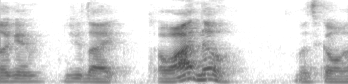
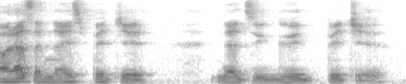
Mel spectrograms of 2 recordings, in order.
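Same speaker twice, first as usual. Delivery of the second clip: badly done, horrible put-on Russian accent; 4 semitones lower, 9 dB quieter than usual. Retelling what a man said about a picture, in a horrible russian accent. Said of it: "That was a horrible Russian accent".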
